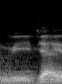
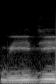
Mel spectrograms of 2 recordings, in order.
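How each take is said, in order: First: The word ends with an 'ah' sound. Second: The word ends with an 'ee' sound. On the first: "British English ഇതിന്റെ ഉച്ചാരണം വീജ" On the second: "American English വീജി"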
